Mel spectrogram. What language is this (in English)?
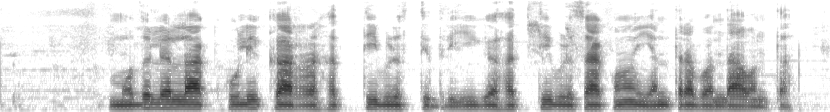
Kannada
